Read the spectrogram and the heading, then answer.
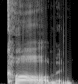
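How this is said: The name is drawn out in a Southern American accent. Someone else mispronounced the name. The speaker calls it wrong. "her southern mouth was going to take that Spanish name and synthesize it into that same extraordinary polysyllabic thing"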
